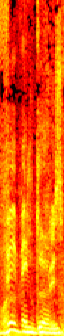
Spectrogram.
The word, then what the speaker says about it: Wevelgem: Wevelgem, voilà.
